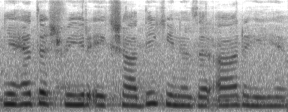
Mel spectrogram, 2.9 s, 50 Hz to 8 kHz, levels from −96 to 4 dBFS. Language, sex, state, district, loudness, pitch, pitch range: Hindi, female, Haryana, Charkhi Dadri, -16 LUFS, 245 Hz, 230-265 Hz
